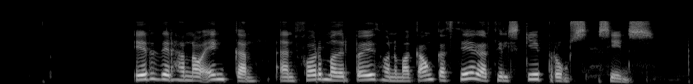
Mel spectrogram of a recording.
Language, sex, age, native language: Icelandic, female, 40-49, Icelandic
